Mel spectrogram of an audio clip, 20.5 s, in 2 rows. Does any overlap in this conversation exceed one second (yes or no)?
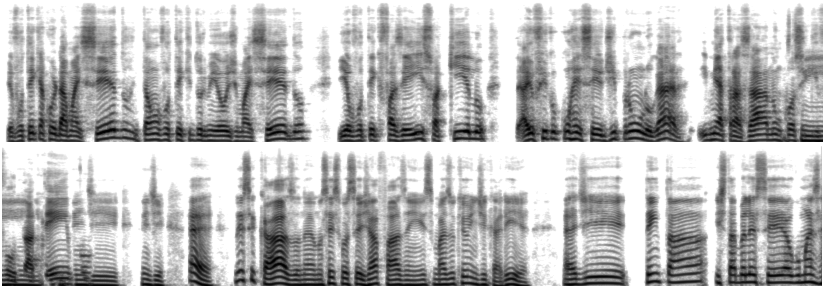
yes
